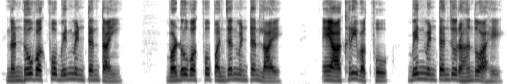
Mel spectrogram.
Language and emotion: Sindhi, neutral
